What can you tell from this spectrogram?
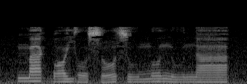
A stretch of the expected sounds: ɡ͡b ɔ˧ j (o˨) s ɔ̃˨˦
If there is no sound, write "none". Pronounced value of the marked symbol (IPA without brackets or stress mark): o˨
